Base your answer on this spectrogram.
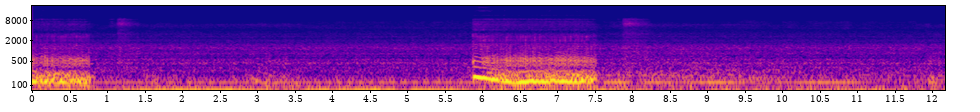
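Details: Cruz, an English Bulldog from Thunder Bay, Ontario, snores at a truck stop after wearing himself out with a campfire toy. A short tail of one snore is followed later by a full, low, rasping snore, over an idling-engine hum and brake hisses.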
